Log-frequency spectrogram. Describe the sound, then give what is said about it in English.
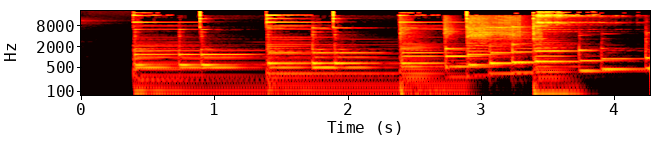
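Bright chime tones ring out one after another as a signal to turn the page, each struck note clear and ringing, with later notes coming faster and stepping upward in pitch. “When you hear this sound, turn the page.”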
